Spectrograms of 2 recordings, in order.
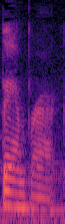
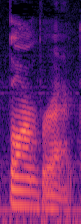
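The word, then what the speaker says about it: barmbrack: And then we have Bambrak. I'm sorry. Barmbrak.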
